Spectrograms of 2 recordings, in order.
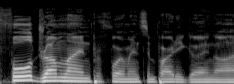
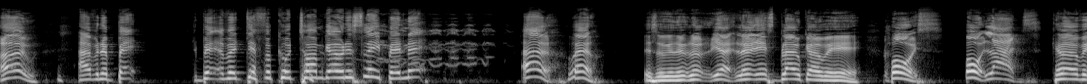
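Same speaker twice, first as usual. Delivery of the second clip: very high-pitched, put-on British bloke voice; 12 semitones higher than usual. Describing a meme where your sleep demon is a British guy, in a British guy voice. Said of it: "your sleep demon is a British guy".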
